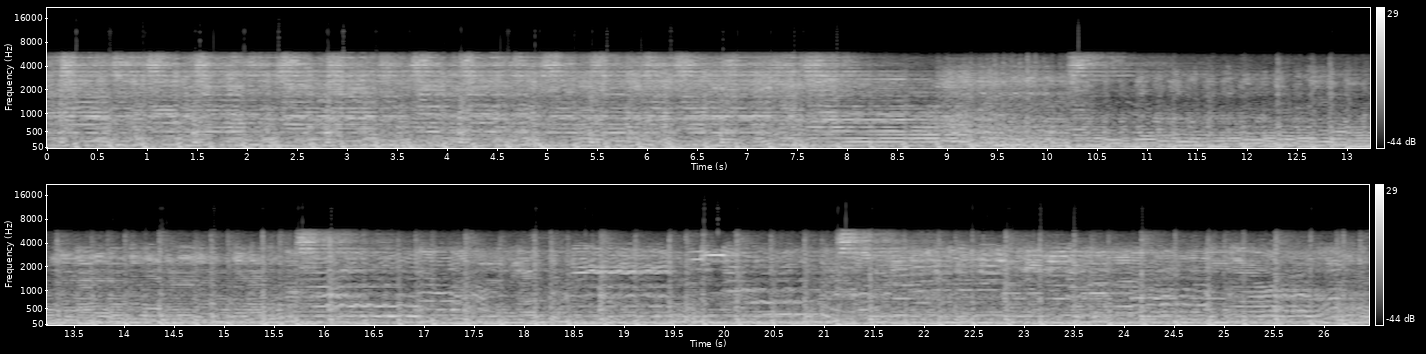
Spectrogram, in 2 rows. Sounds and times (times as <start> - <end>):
Bass drum: 0.0 - 26.4
Drum kit: 0.0 - 26.4
Rock music: 0.0 - 26.4.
